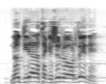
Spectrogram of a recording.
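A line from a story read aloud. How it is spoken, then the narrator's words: Shouted. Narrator (Spanish): grita Membrives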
